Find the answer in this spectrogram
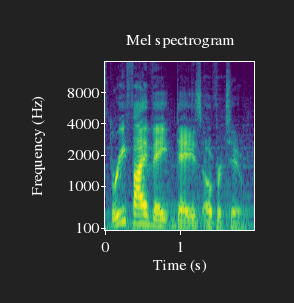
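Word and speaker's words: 358/2 Days: Kingdom Hearts 358 Days Over 2. Yes, that's how you pronounce it.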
